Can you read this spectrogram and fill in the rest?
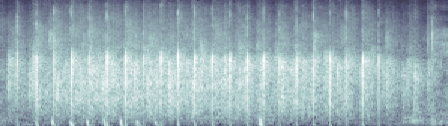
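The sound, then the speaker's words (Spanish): A crowd applauds a woman who worked on a document in the northern Tzotzil language, many hands clapping steadily for about six seconds in a dense, even patter with a few sharper claps standing out, fading slightly at the end. “únicamente contamos con la presencia de una compañera que ella eh, trabajó el documento en la lengua tzotzil del norte y pues a quien también igual les pido un fuerte aplauso a la compañera”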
